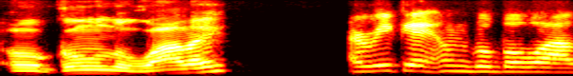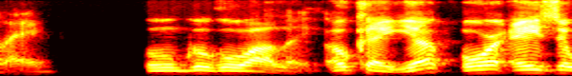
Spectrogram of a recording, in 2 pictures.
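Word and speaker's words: Arike Ogunbowale: Would you rather have Enrique Ongumlake, if I said her name right, Ongumlake, or would you rather have Aja Wilson? You said Arike Ngubowale.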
